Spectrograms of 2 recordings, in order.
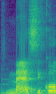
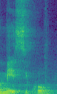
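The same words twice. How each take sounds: First: The stressed e is said open. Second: The stressed e is said closed. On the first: The speaker calls it right. "o mé é a parte mais tônica" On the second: The speaker calls it wrong. "por isso que não se fala México"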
